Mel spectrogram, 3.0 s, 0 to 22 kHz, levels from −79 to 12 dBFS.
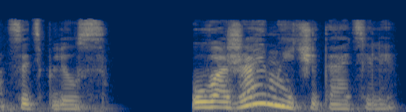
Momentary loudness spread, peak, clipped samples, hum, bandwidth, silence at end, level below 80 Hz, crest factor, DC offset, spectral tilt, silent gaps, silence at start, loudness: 12 LU; -4 dBFS; under 0.1%; none; 11 kHz; 0.1 s; -52 dBFS; 14 dB; under 0.1%; -4 dB/octave; 1.17-1.43 s; 0 s; -18 LUFS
